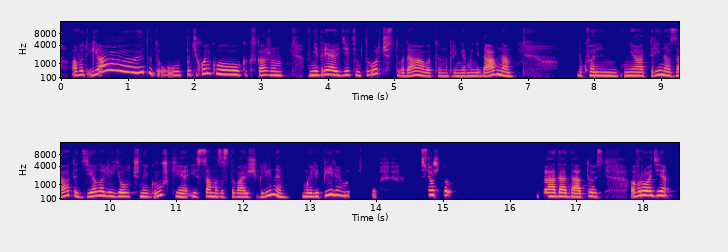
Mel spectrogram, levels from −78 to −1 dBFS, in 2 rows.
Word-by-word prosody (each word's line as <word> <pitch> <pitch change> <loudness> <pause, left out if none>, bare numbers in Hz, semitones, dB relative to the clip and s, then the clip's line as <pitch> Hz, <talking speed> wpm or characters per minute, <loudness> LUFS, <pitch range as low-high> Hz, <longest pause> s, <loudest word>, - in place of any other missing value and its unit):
А 220 - 0
вот 230 +1 -2
я, 265 - +1 0.5
этот, 350 -3 -1 0.4
потихоньку, 260 -1 +1
как - - -15
скажем, 215 -2 -2 0.3
внедряю 220 +2 +2
детям 215 -1 -4
творчество, 225 - -4
да. 195 +4 +2
Вот, 170 -2 -6
э, - - -6
например, 170 0 -6
мы 175 +1 -4
недавно, 180 +1 +3 0.9
буквально 195 -1 -2
нь 185 -2 -3
дня 190 0 0
3 200 +5 -3
назад, 205 +2 +1
делали 215 +6 +1
ёлочные 205 -1 0
игрушки 200 -2 -2
из 195 +1 -4
самозастывающей 185 -2 -1
глины. 205 - 0 0.2
Мы 195 -1 0
лепили, 275 +8 +1
м, 245 - -3 0.4
всё - - -11 0.6
всё, 280 - +3
что 455 - -1 1.4
Да-да-да, 205 -3 +6
то 180 +5 -3
есть 200 0 -6 0.3
вроде 250 +2 +5
205 Hz, 120 wpm, -26 LUFS, 190-240 Hz, 1.4 s, Да-да-да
